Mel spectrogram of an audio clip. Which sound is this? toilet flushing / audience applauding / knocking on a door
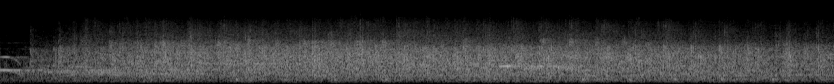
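audience applauding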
